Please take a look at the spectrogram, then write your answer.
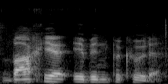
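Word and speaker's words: Bahya ibn Paquda: was very tamic and Rabbi bah pada that's Bak iben pakuda wrote duties of the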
